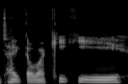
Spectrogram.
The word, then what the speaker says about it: Taika Waititi: Taika Waititi, if I pronounce his name wrong, I'm sorry. – Apparently not. – It's just fun to say Taika Waititi.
